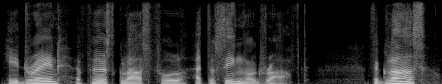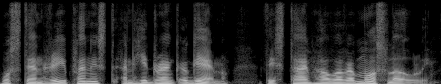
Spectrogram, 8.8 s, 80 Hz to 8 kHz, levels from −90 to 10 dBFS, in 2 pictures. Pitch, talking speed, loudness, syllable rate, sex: 130 Hz, 155 wpm, -20 LUFS, 4.5 syllables/s, male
